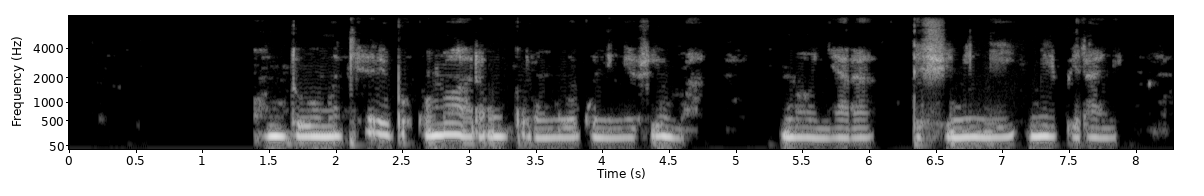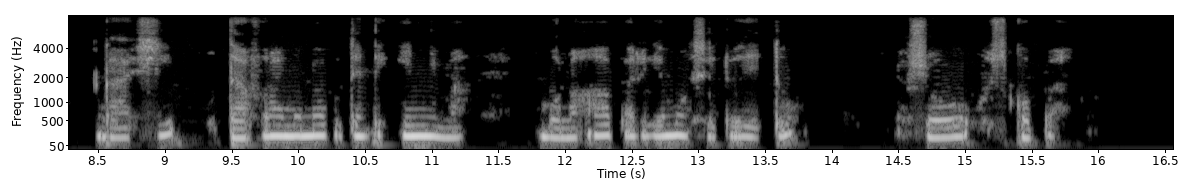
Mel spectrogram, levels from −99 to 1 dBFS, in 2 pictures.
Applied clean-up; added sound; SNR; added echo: none; none; none; none.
